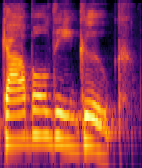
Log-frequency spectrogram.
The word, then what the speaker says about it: gobbledygook: the definition well mostly for uh how to spell it gobbly i'm not even saying it right gobbledygook so like globe something like little goop sounds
